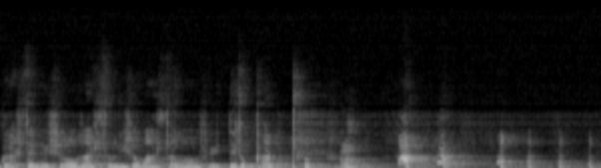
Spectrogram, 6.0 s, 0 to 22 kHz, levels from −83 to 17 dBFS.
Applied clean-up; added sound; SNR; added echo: none; none; none; reverberation time 0.6 s.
